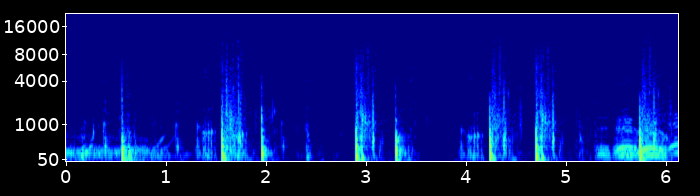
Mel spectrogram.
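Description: Blocks are placed with soft thuds.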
